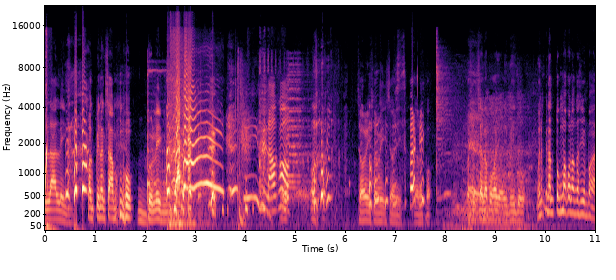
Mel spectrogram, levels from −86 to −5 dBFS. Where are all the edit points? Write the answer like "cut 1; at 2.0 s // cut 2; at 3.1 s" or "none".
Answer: none

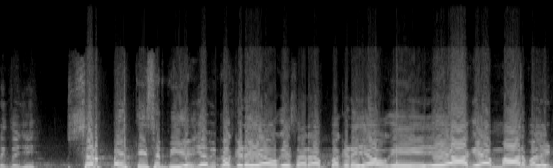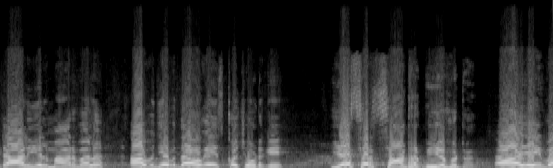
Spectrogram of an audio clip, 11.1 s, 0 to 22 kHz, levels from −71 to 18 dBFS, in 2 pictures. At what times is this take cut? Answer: cut 1; at 2.2 s

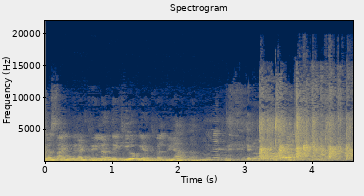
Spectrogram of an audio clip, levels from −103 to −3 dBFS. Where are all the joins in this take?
none

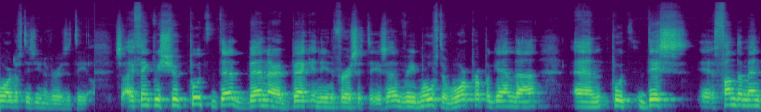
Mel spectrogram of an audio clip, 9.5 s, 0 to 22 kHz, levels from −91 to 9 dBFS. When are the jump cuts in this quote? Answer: cut 1; at 1.0 s

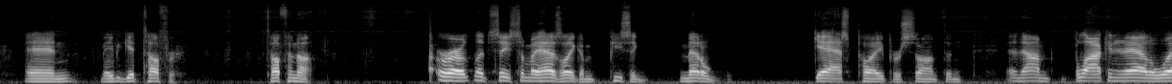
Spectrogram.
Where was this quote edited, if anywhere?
cut 1; at 4.3 s

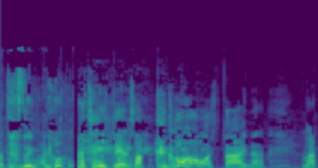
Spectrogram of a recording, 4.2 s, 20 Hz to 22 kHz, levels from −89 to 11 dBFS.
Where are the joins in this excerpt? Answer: cut 1; at 0.9 s

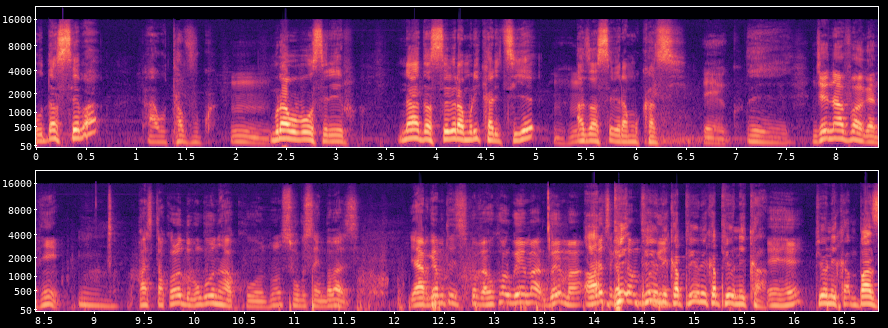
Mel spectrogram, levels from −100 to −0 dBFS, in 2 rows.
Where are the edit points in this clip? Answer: none

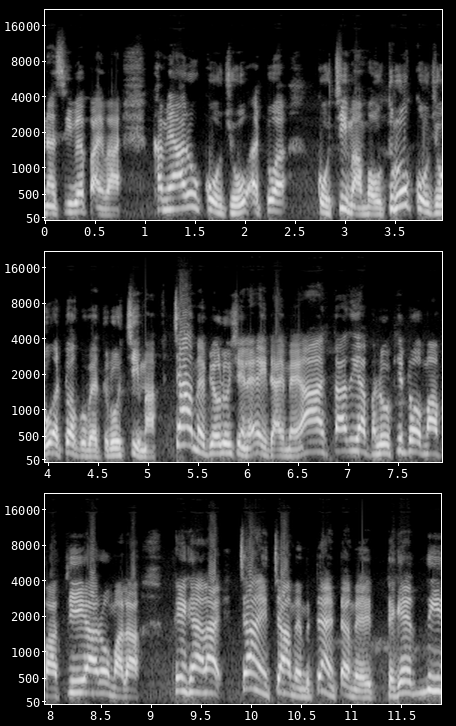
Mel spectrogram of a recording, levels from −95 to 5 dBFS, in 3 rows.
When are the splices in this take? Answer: cut 1; at 5.2 s

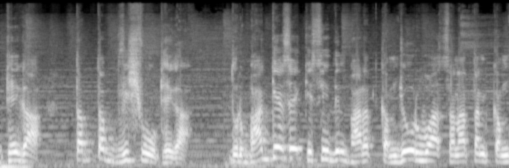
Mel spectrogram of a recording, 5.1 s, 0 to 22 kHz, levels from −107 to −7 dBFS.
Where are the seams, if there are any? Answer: none

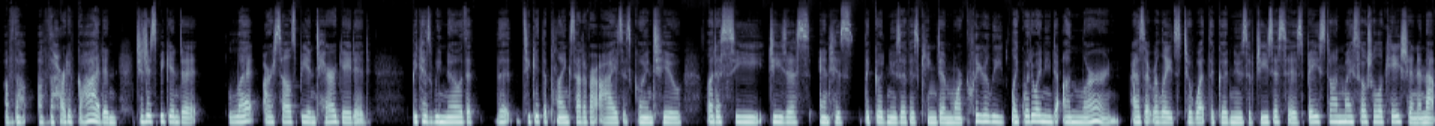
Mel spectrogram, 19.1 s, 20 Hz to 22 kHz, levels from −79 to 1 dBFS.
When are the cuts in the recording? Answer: cut 1; at 13.4 s

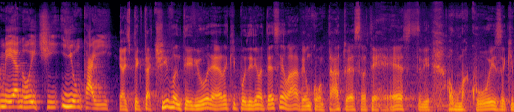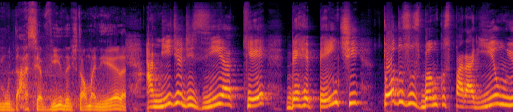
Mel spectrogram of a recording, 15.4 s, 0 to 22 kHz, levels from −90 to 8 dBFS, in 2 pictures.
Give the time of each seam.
cut 1; at 1.9 s // cut 2; at 9.7 s

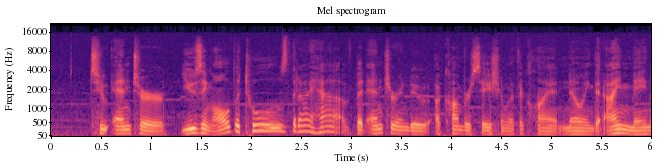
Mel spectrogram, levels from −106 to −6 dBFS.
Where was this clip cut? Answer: none

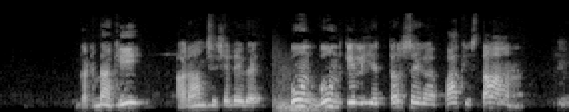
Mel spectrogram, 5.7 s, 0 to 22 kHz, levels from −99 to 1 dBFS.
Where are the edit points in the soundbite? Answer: cut 1; at 2.7 s

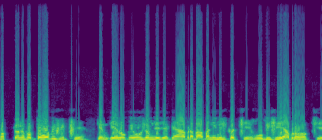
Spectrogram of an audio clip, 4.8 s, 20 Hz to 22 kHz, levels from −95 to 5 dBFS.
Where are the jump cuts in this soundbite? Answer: cut 1; at 1.3 s

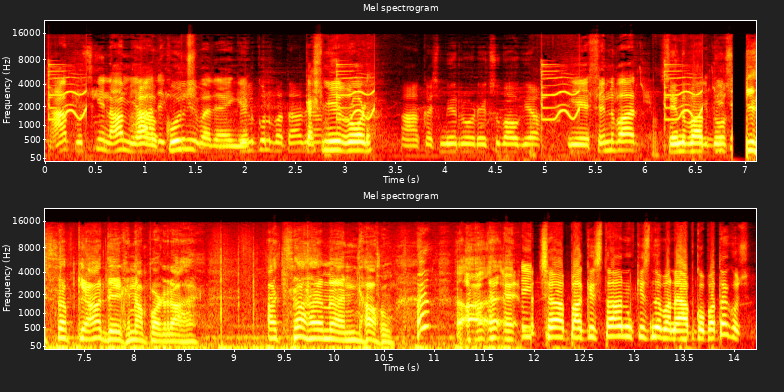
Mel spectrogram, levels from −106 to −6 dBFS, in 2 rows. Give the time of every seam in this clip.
cut 1; at 6.8 s // cut 2; at 12.1 s

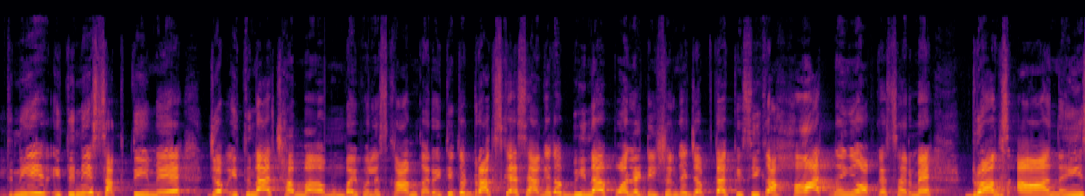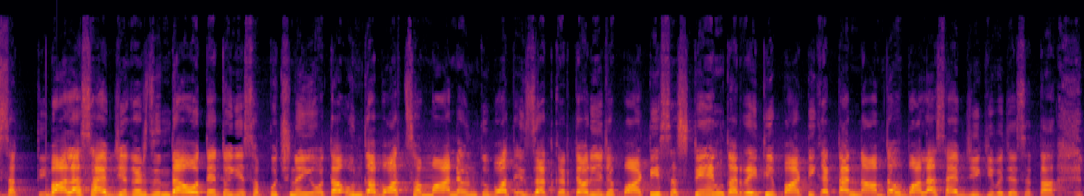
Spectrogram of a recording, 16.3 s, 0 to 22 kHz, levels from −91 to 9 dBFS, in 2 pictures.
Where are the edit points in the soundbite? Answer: cut 1; at 8.5 s

